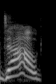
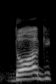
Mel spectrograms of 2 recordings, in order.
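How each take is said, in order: First: It is said with a Southern American accent. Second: It is said with a Brazilian Portuguese accent. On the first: This is how a local woman said it. "eles têm um sotaque de inglês que é bem impressionante" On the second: This is how Brazilians adapt the word. "a gente fala dog"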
